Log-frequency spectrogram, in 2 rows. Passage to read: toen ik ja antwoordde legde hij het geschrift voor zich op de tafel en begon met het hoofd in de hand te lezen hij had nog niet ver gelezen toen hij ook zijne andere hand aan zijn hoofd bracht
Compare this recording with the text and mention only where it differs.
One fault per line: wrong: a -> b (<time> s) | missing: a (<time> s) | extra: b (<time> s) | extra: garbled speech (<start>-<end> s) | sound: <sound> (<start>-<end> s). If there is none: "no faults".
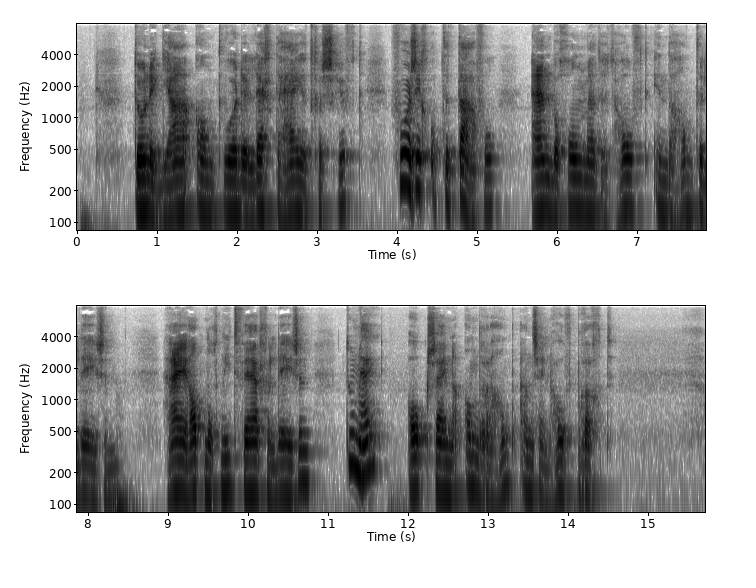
no faults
